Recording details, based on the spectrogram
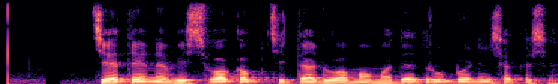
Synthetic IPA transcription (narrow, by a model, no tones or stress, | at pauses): d͡ʒet̪eneʋɪʃʋəkəpt͡ʃiʈ̪aɖʋamãməd̪əd̪ɾup̚bəniʃəket͡ʃʰe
